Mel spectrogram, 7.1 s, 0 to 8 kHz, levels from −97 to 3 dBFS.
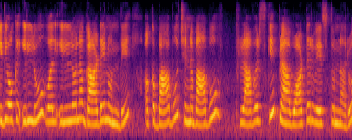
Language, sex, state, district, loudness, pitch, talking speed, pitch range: Telugu, female, Andhra Pradesh, Srikakulam, -16 LUFS, 285 Hz, 145 wpm, 250-320 Hz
